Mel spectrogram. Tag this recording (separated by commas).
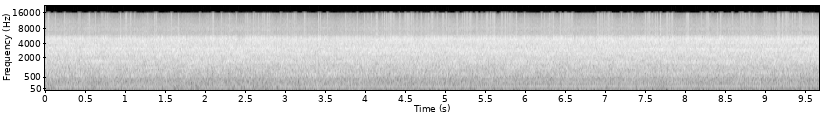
Heavy engine (low frequency), Vehicle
